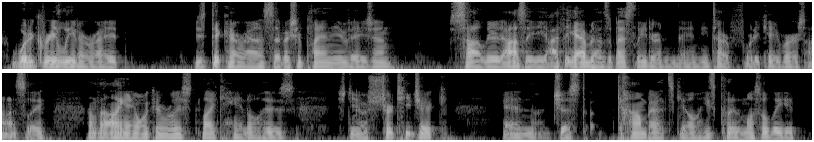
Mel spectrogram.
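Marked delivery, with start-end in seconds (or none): none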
